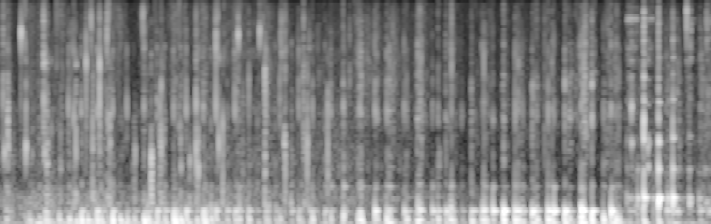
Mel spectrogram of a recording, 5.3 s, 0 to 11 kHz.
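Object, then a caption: Foam roller with hard core. Fingertips rapidly tap and scratch the outer foam knobs of a hollow blue foam roller with a visible tan hard core, held with its open end toward the mic. The result is a dense run of soft, dull, short taps mixed with scratching, with a faint hollow hum near 215 Hz and almost no bright sound.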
